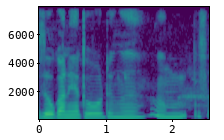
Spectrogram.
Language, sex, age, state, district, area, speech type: Bodo, female, 18-30, Assam, Udalguri, urban, spontaneous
